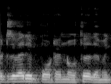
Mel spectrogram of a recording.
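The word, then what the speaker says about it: Notre Dame: तो it's very important, नोत्र डेम castle. दमे बोल दिए, डैम बोल दिए, एक ही बात है, वो प्रोनाउंसिएशन में फर्क है।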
